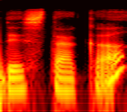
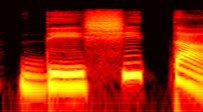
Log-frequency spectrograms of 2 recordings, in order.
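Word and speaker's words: でした: দোষিতে আসা গোহানো তাবেমাসেন দেসতাকা এখানে একটা ছোট্ট টিপস দিই দেশিতা না বলে দেসতা উচ্চারণ করাটা কিন্তু অনেক বেশি ন্যাচারাল শোনায় আর হ্যাঁ এই প্রশ্নের উত্তরে বাক্যের শেষে অবশ্যই কারা যুক্ত করতে হবে।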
